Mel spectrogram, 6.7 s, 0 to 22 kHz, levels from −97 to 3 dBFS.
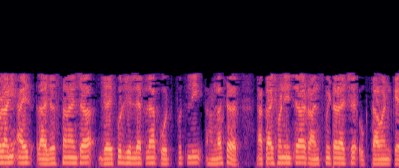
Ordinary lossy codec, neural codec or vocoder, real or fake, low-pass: MP3, 16 kbps; none; real; 3.6 kHz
